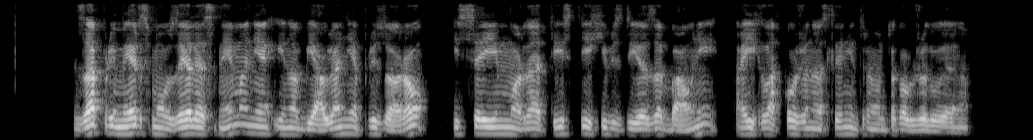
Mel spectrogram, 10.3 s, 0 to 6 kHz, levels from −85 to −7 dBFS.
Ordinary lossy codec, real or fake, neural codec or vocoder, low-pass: none; real; none; 5.4 kHz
